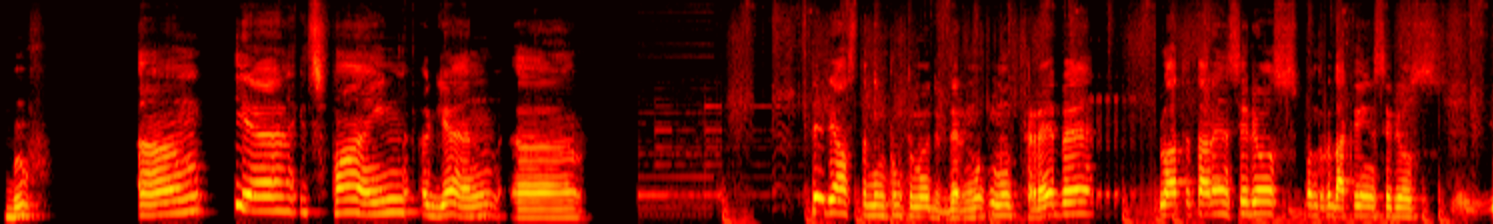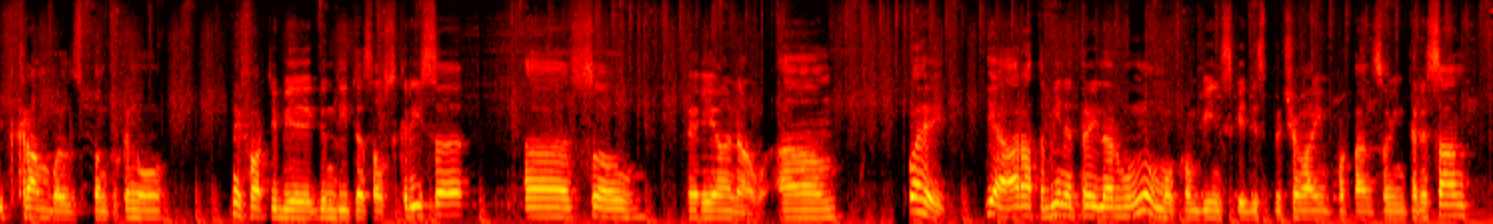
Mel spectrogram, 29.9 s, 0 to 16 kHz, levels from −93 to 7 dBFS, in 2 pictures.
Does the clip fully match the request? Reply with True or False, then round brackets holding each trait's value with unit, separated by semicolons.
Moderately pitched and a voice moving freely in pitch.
True (155 Hz; 5.8 semitones)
